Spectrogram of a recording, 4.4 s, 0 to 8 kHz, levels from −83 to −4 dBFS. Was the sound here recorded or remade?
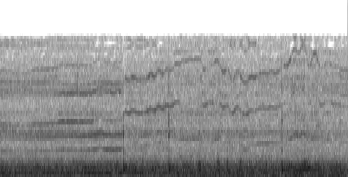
recorded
